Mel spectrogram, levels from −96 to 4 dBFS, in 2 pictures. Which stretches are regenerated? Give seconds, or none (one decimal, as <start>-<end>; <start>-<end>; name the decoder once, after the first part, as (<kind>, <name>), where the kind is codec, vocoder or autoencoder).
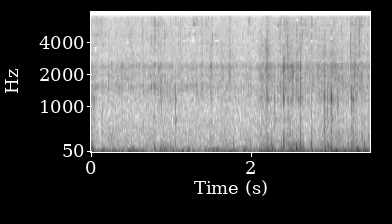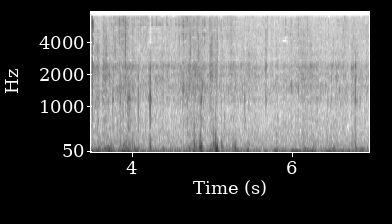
none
